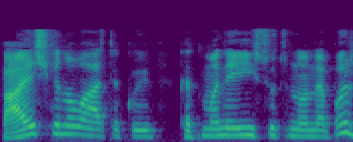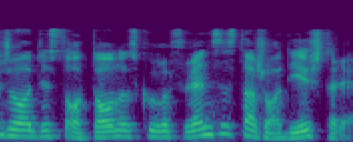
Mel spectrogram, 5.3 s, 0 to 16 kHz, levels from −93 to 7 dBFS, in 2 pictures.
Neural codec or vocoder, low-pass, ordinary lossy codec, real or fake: codec, 16 kHz, 2 kbps, X-Codec, WavLM features, trained on Multilingual LibriSpeech; 7.2 kHz; AAC, 64 kbps; fake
